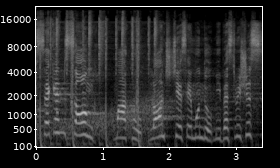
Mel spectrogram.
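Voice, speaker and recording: A woman's voice: high voice, fairly quick, over loud music. A woman anchoring a stage event, announcing guests in a bubbly way and mixing in English phrases, through an echoey hall PA. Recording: echoey hall PA with faint ambience.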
